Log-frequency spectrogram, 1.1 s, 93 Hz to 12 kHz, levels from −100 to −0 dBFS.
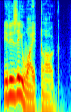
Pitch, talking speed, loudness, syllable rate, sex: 130 Hz, 280 wpm, -16 LUFS, 7.1 syllables/s, male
